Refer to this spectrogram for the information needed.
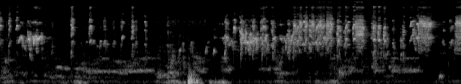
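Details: Budgerigar breeding pair chirping: a mix of clicks, a softer lower warble, then a sustained stretch of bright buzzy high chatter.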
